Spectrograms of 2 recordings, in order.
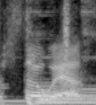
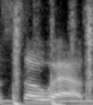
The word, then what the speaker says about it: psoas: to focus on the psoas now the psoas is spelled p s o a s so s so the p is silent don't be acting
